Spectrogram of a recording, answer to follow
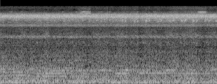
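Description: Loud, steady, high-pitched chorus of night insects, a continuous shrill trilling that does not let up.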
